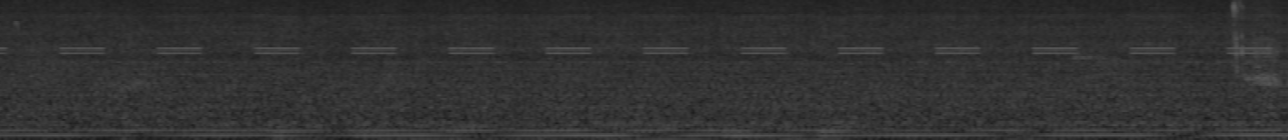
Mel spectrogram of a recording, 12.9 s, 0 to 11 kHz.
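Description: A vehicle's reversing beeper in Farming Simulator 22 chirps steadily in a regular on-off pattern over a constant low engine drone, with no talk.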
